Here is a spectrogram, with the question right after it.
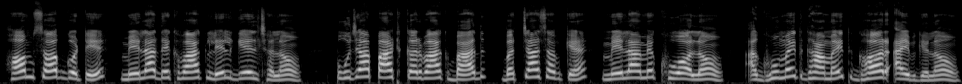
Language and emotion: Maithili, neutral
